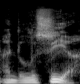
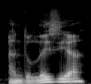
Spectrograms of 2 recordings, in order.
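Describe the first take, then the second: First: "Andalusia" said an-da-loo-SEE-ah; stressed see near the end of "Andalusia"; corrected pronunciation. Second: "Andalusia" said an-duh-LEE-zhuh, with a buzzed middle sound; voiced z sound in "Andalusia"; English pronunciation. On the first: Shown as a demonstration. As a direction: copy the Spanish-style "Andalusia" with an s. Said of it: "that's how you say it". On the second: Real, not acted.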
